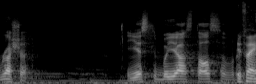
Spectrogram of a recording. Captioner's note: speaking in foreign language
